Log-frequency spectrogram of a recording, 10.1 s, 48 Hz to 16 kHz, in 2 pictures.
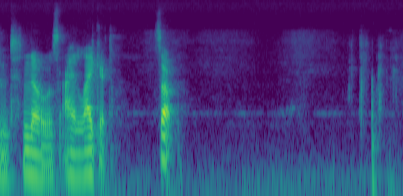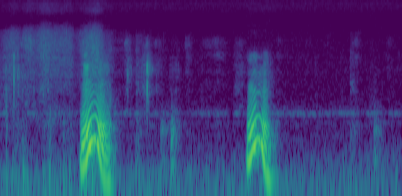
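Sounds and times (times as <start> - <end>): soft breath drawn in: 1.7 - 4.3.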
